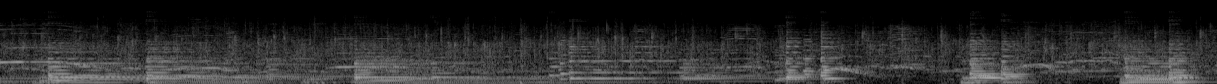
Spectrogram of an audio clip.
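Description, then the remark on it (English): A church audience claps steadily in praise of the Lord, the dense clapping running for the whole stretch, mixed with loud keyboard or organ chords and raised voices. “Well, somebody give the Lord a hand clap of praise.”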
